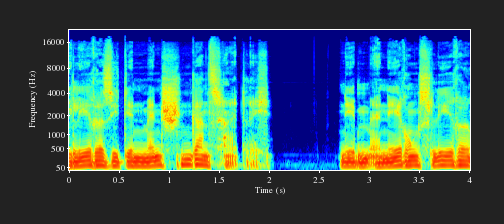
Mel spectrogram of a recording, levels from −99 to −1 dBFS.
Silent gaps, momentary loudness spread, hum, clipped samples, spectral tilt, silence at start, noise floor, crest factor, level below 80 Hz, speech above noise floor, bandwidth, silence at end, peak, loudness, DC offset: none; 11 LU; none; under 0.1%; -6 dB/octave; 0 s; -69 dBFS; 14 dB; -32 dBFS; 52 dB; 17.5 kHz; 0 s; -4 dBFS; -17 LUFS; under 0.1%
